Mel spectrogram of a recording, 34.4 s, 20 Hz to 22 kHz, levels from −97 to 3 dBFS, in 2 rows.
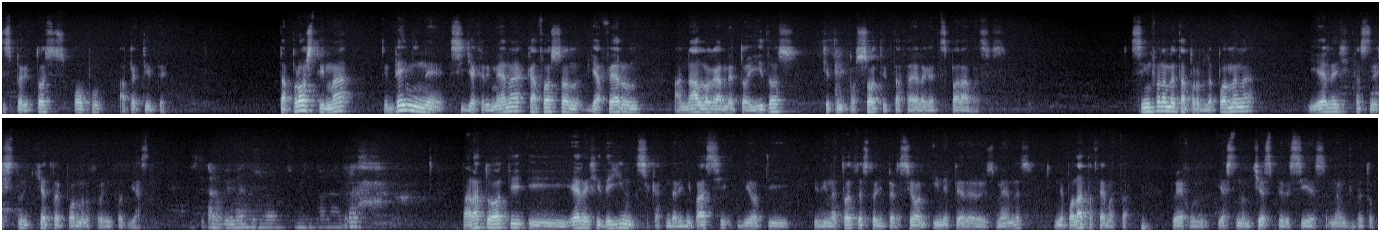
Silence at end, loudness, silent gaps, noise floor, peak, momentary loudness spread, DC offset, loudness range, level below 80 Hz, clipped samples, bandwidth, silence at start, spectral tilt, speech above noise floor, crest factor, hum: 0.05 s; -30 LUFS; none; -70 dBFS; -10 dBFS; 17 LU; under 0.1%; 10 LU; -70 dBFS; under 0.1%; 14 kHz; 0 s; -5.5 dB/octave; 41 dB; 22 dB; none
